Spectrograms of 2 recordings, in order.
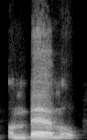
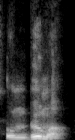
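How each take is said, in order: First: The middle vowel sounds like 'eh'. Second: The middle vowel sounds like 'oo'. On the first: The speaker calls it wrong. "Not in Umbemo" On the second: The speaker calls it right. "It's Umbumo. That's how you pronounce it"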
